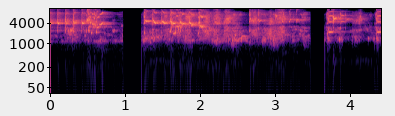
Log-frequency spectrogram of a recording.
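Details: Lovebirds giving excited mating chirps: long, rough, squawky bursts of high chatter broken by two short silences, ending in sharp, clipped notes.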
